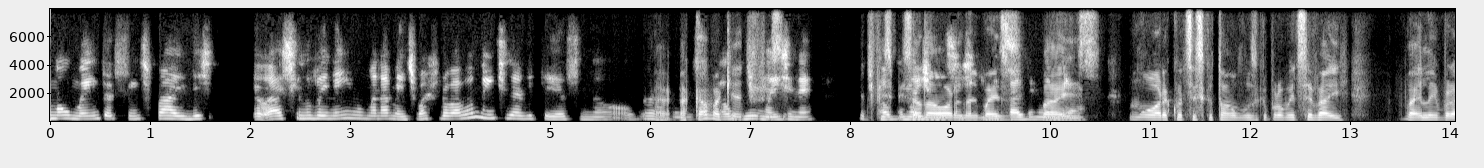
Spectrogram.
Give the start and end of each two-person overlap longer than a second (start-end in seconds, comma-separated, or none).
5.9-7.4, 8.3-10.3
